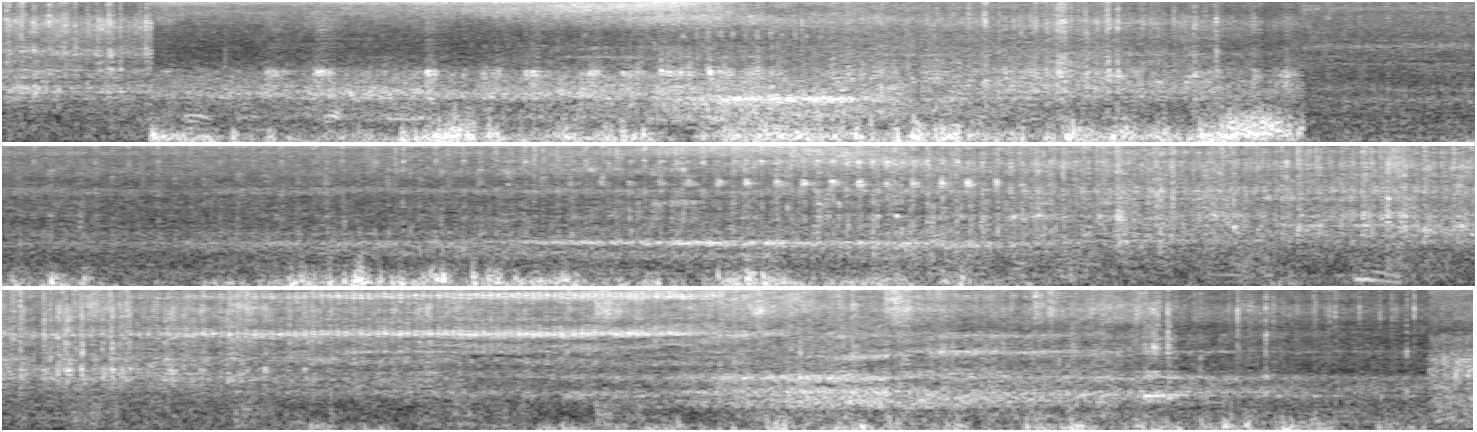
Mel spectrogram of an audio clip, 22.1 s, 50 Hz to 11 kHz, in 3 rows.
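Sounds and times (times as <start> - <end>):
model steam locomotive running: 0.0 - 22.0
wheels clattering on track: 0.0 - 22.0.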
